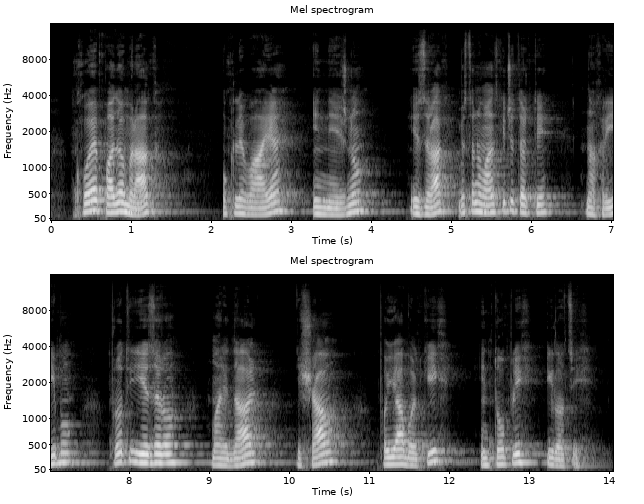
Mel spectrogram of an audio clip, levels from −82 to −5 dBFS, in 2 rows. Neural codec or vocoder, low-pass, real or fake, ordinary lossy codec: none; 14.4 kHz; real; none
